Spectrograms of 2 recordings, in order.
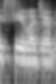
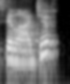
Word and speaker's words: Silajev: So her name is Sandra Silajev. I thought it was maybe Silajev, but it's Silajev, I think. – Silajev, okay. – On the second syllable.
